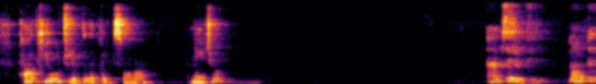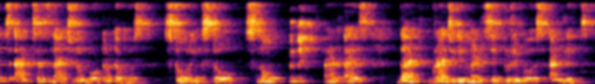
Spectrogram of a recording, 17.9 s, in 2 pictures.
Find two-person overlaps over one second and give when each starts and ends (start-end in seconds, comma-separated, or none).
none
